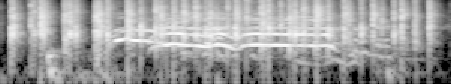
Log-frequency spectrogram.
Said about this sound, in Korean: 우리 박수로 좀 찬양해볼까요?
